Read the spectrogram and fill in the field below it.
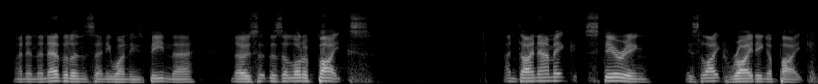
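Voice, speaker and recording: On a very clean recording with a silent background and a dry, close sound with no echo, a man with a British accent talks at a moderate pace with fairly even intonation. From Britain. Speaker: leadership speaker. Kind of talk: lecture.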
